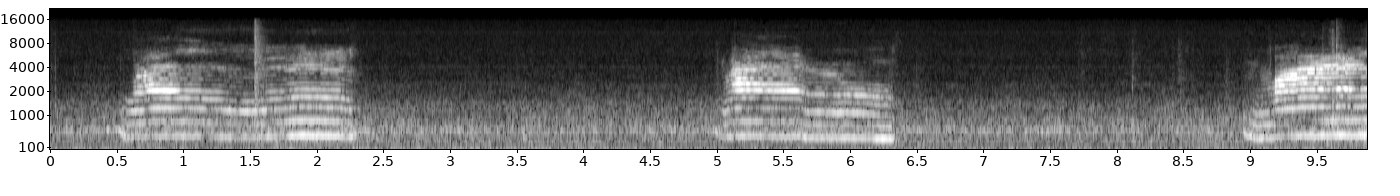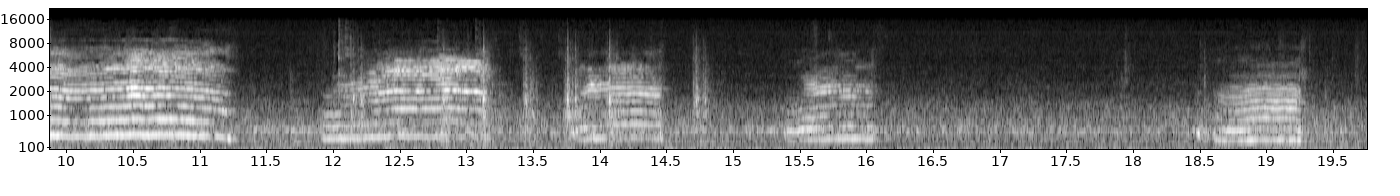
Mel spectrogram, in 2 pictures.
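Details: Siamese kitten staring up at the ceiling, crying on and on: six drawn-out, harmonic-rich meows of one to two seconds each, separated by short pauses, in a quiet indoor room.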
